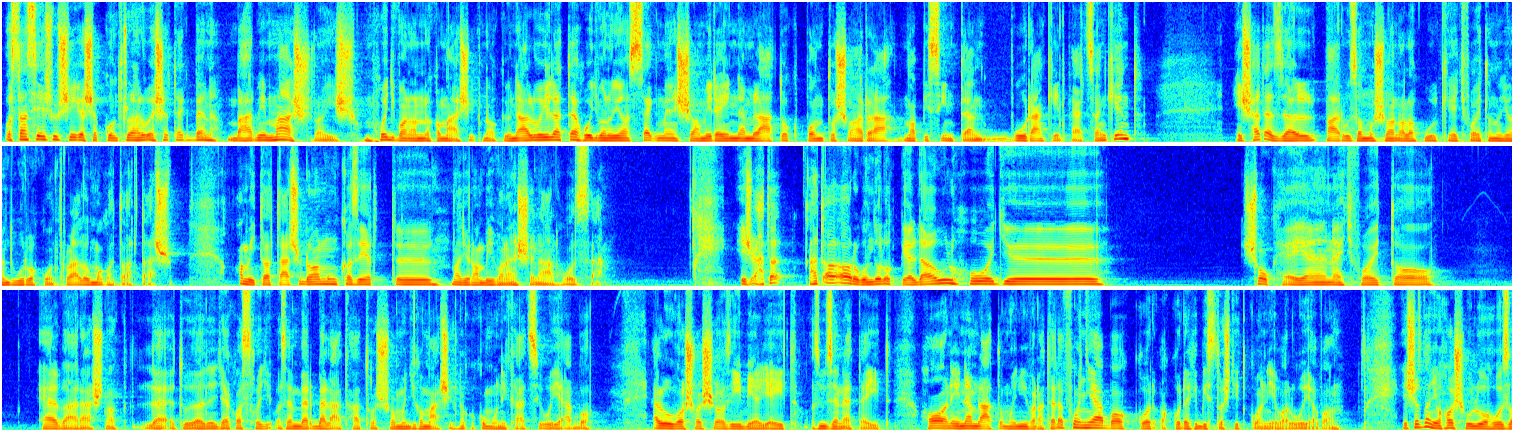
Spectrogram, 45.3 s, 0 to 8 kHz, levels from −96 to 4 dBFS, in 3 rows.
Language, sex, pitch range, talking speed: Hungarian, male, 110-135 Hz, 125 wpm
